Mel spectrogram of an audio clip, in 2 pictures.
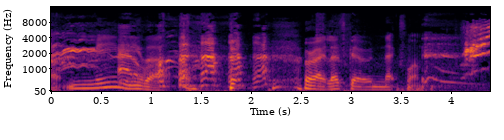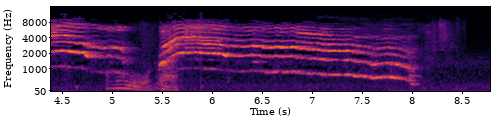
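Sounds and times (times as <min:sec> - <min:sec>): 
speech: 0:00.2 - 0:04.3, 0:05.0 - 0:05.8
cat yowling: 0:04.1 - 0:08.2.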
